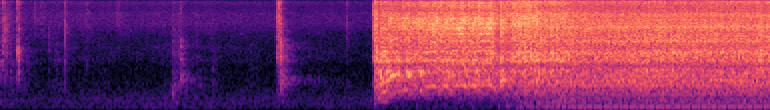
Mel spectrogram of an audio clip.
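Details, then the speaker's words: Wright Stander ZK mower just after hydro pulley replacement, first start: quiet, then the engine fires and picks up a steady hiss and hum with no knock or squeal; runs pretty smooth. "It's pretty smooth."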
